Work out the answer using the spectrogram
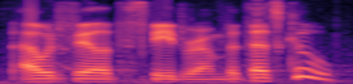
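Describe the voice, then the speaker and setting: A man's voice: lowish voice, very animated, fairly quick, bright, forceful tone, dull audio. A man co-hosting a casual gaming podcast, talking in a laid-back, rambling way and laughing often. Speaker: podcast co-host.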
